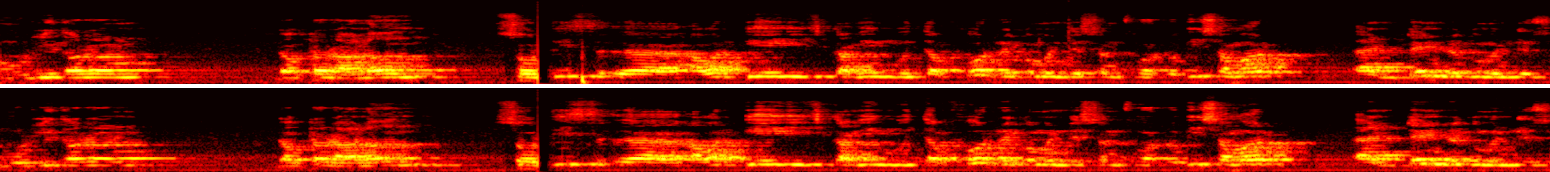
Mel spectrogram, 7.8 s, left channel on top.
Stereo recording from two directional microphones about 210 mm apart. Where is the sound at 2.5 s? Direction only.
45° right (ahead or behind).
